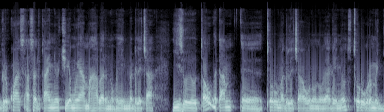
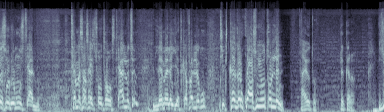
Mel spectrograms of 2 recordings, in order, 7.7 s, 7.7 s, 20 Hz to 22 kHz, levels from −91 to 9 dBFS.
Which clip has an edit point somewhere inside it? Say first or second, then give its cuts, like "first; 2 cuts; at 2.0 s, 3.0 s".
second; 1 cut; at 4.5 s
